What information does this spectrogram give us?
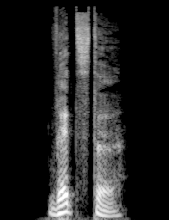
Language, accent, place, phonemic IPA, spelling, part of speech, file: German, Germany, Berlin, /ˈvɛt͡s.tə/, wetzte, verb, De-wetzte.ogg
- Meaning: inflection of wetzen: 1. first/third-person singular preterite 2. first/third-person singular subjunctive II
